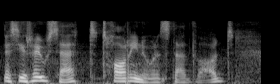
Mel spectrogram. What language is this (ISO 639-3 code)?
cym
